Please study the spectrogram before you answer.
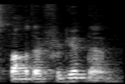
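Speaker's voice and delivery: soft, low retold prayer; hushed plea. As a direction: quietly plead for mercy. Retelling Jesus' plea for mercy.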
